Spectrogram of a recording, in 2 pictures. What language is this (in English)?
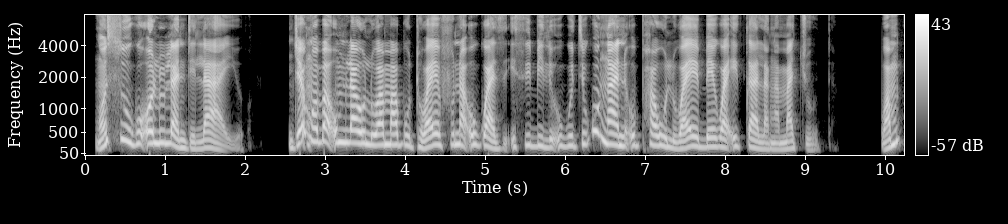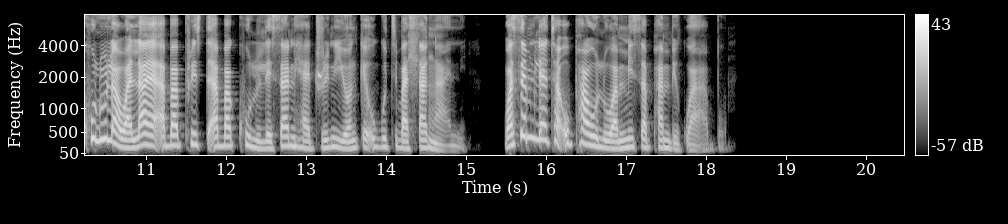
North Ndebele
